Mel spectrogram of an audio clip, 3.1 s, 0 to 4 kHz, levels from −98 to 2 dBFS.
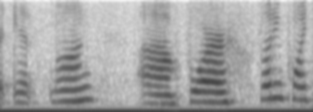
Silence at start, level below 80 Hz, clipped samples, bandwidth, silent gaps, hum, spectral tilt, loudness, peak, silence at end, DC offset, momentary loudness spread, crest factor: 0 s; -60 dBFS; under 0.1%; 4 kHz; none; none; -9 dB/octave; -32 LUFS; -14 dBFS; 0 s; 4%; 13 LU; 20 dB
